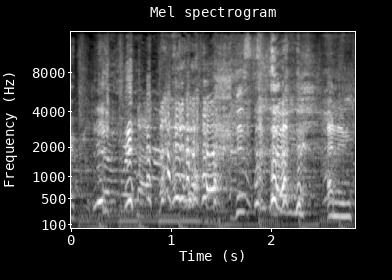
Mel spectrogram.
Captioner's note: laughing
